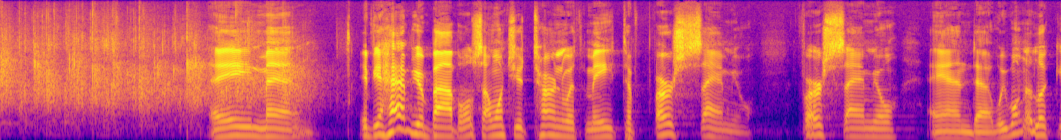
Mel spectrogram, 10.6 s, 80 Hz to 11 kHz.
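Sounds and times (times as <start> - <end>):
crowd clapping: 0.0 - 3.2
speech: 2.1 - 10.5.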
